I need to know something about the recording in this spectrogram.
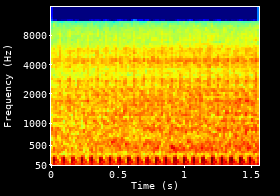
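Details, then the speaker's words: Briggs & Stratton V-twin lawn tractor engine at idle: fast steady putter with slight lopey unevenness, one cylinder firing weakly; owner suspects a miss, possibly ignition or valve cover gasket related, not confirmed; uneven idle. "now put the engine idle down you can hear that it's running on you can hear that you know these engines are actually fairly balanced from the factory so to have that slightness to them"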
